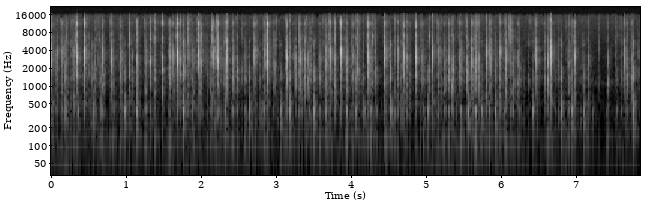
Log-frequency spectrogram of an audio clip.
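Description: A white and pink 75% Epomaker TH80 mechanical keyboard with plastic keycaps, lubed Akko V3 Cream Yellow switches and a foam-modded hollow case is typed on with the fingertips of both hands. Rapid, steady keystrokes give short, bright clacks with a soft low thock beneath and almost no ring after each press.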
